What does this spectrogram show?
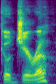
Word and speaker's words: Gojira: Godzilla actually um because the Japanese word is Gojira let's go zero but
